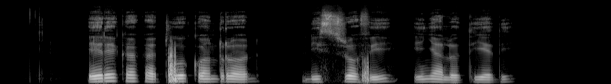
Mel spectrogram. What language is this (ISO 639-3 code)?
luo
